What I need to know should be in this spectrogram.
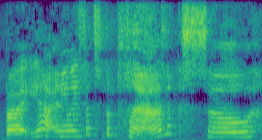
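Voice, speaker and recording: A woman's voice: high voice, takes it slowly, echoey room, a little hiss or hum, rough recording. A woman hosting a coloring video, talking casually with lots of ums while she works, a bit sniffly from a cold. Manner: relaxed rambling with frequent ums. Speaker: coloring channel host. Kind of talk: casual chatty coloring tutorial.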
